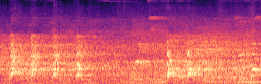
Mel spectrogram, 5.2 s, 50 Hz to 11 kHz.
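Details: Cardigan Welsh Corgi barking while running a Jumpers agility course at a Portland trial, September 2007. Brisk clusters of barks alternate with short pauses against a continuous hum of crowd and venue noise.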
